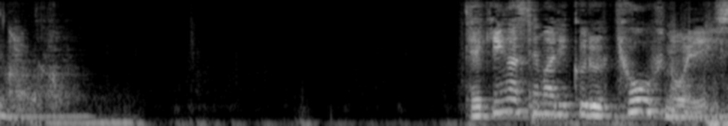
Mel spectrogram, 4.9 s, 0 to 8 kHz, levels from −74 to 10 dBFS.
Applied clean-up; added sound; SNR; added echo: neural separator model SepFormer DNS4.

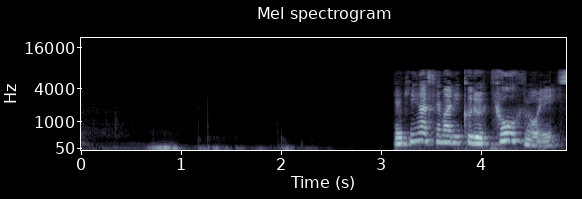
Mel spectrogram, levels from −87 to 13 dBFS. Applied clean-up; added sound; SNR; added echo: neural mask model DeepFilterNet 3.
